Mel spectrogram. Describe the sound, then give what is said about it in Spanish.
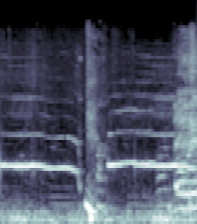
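A female dog, Daura, whines on a train in long, wavering high-pitched tones that sound almost like singing, with a brief yelp partway through, over a low rumbling background. “No le gusta mucho ir en tren, entonces se pone a llorar, pero parece que está cantando.”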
